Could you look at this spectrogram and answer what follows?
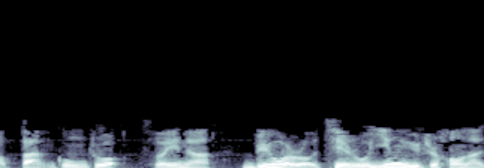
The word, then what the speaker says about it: bureau: 好了，顺便呢再提到一个词，它是以 B-U-R 开头的，读作 bureau， bureau 其实呢这个 B-U-R 它和 B-A-R 意思很相近，表示的是木头的棚子。这个词好像很难读， bureau 听起来不像是英语发音的这种习惯。是的，它来自法语，在法语里边呢 bureau 表示的是写字台办公桌。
